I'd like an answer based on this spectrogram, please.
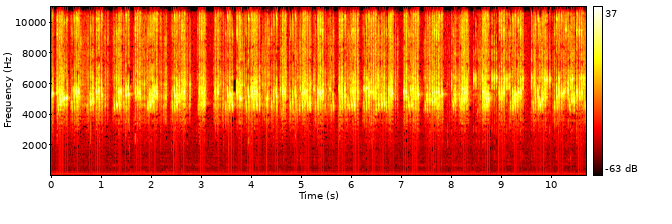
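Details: Many rapid high chirps from live crickets, dense trilled bursts separated by brief silent gaps throughout, with a constant low electrical hum in the background.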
